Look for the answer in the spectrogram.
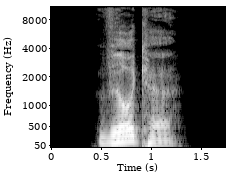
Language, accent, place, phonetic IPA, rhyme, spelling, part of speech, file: German, Germany, Berlin, [ˈvɪʁkə], -ɪʁkə, wirke, verb, De-wirke.ogg
- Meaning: inflection of wirken: 1. first-person singular present 2. singular imperative 3. first/third-person singular subjunctive I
